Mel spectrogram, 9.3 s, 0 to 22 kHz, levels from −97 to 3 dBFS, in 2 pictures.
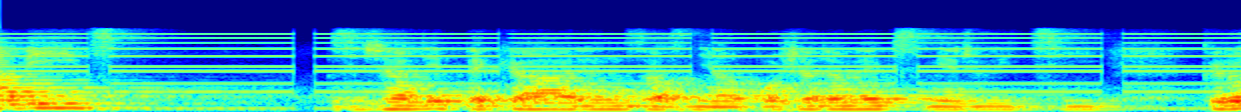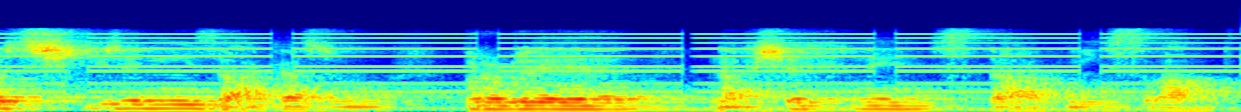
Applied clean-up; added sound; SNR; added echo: none; Alarm; 16 dB; reverberation time 0.7 s.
